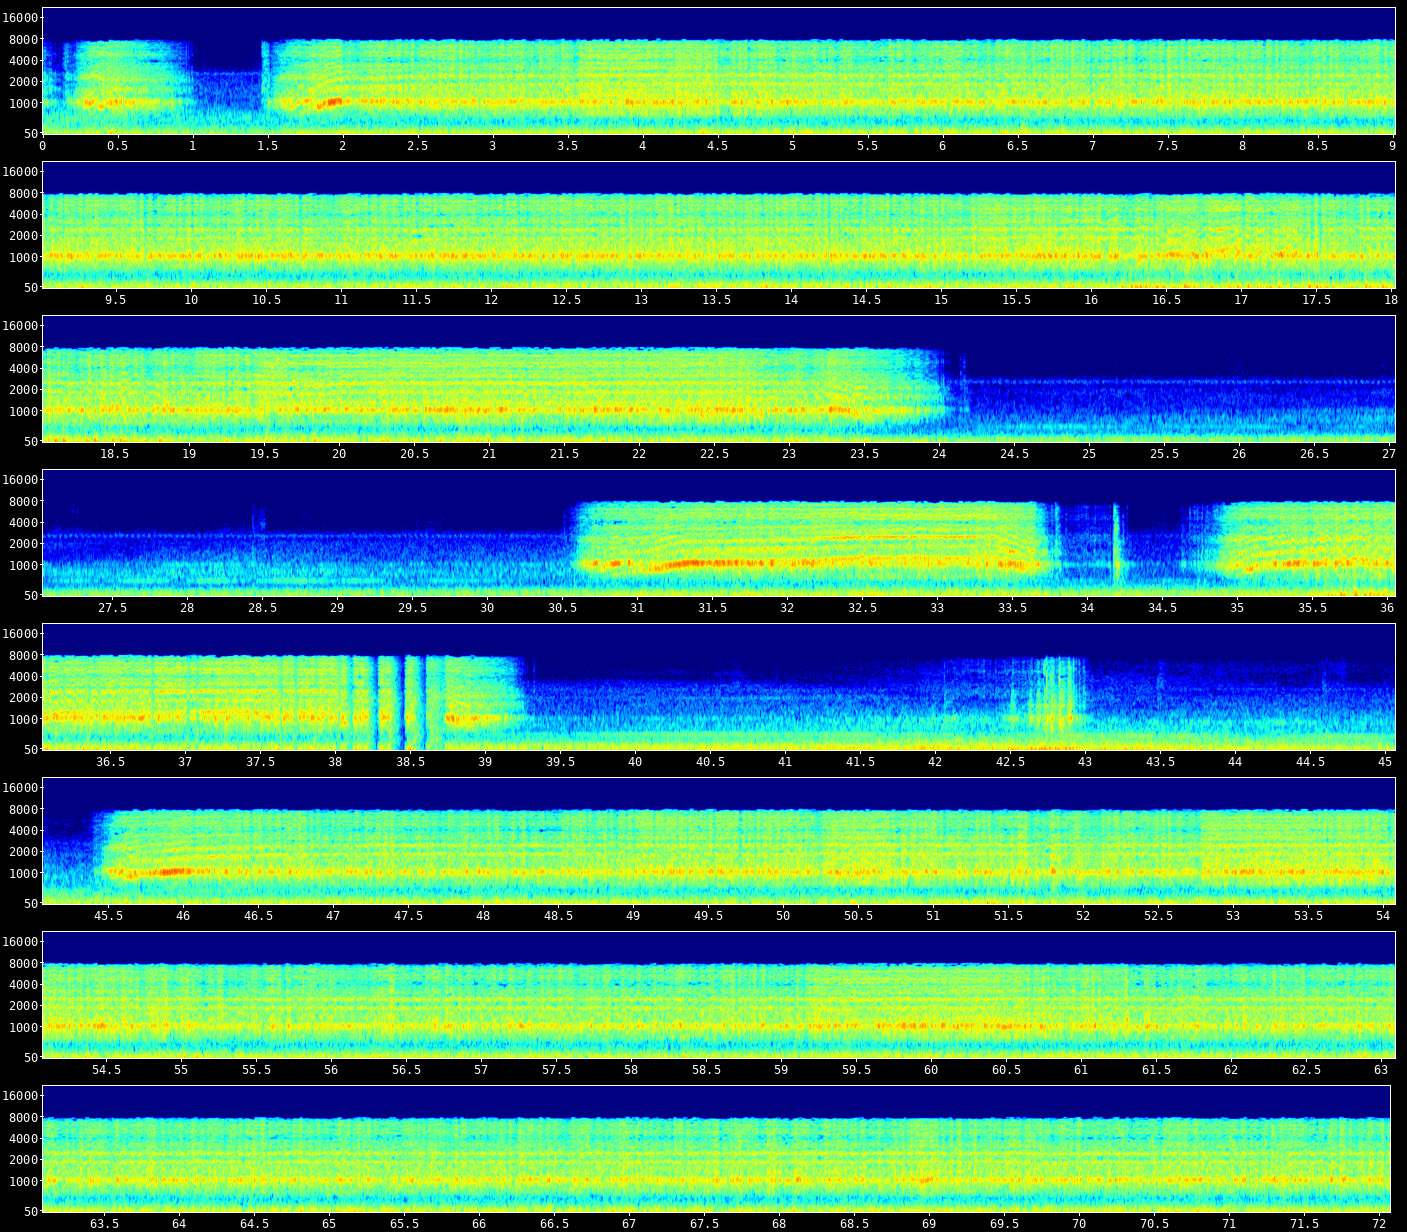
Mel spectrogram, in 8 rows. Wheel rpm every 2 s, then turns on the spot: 30, 140, 160, 160, 160, 160, 160, 160, 160, 160, 160, 120, 0, 0, 0, 100, 100, 90, 160, 20, 0, 10, 50, 160, 160, 160, 160, 160, 160, 160, 160, 160, 160, 160, 160, 160.
42-44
